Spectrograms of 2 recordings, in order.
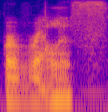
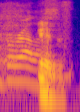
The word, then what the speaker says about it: Bareilles: So, "Love Song" by Sara Bareilles, I think that's how you pronounce it. Yeah, Sara Bareilles.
